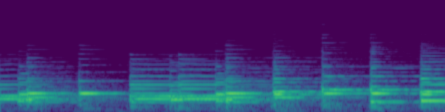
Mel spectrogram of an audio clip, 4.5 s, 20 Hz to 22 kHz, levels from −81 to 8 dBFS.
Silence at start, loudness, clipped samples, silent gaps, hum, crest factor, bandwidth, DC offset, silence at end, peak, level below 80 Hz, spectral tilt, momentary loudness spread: 0 s; -23 LUFS; under 0.1%; none; none; 14 dB; 5.2 kHz; under 0.1%; 0 s; -6 dBFS; -60 dBFS; -8.5 dB/octave; 7 LU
